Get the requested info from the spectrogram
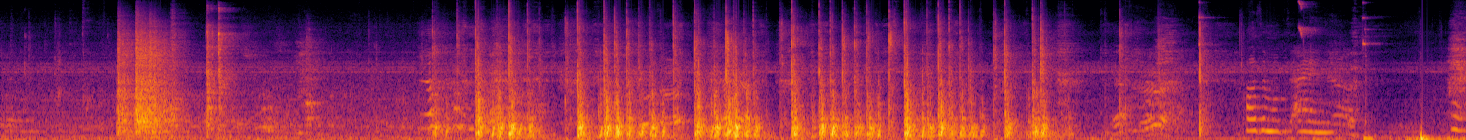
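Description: Rapid, irregular taps and thuds of trainers on a plastic aerobic step during fast step-ups, clustered in the middle of the clip. Indistinct voices follow near the end.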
